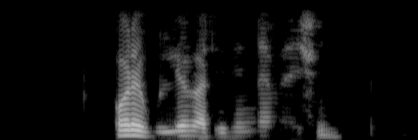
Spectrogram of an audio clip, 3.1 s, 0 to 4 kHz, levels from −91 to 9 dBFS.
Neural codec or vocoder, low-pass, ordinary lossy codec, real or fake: none; 3.6 kHz; none; real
